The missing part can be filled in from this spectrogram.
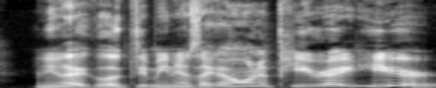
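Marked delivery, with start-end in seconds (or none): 1.1-2.2 put-on grinning little kid voice, pitched up. Retelling a kid's request to pee outside: imitating a grinning kid. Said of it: "all grinning".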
